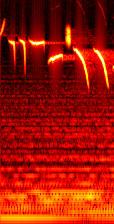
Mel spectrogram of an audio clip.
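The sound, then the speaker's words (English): A small sparrow chirps in quick, high-pitched bursts, several short tweets in a row over a low steady hum, fairly clear with no talking. “The sparrow chirped.”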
